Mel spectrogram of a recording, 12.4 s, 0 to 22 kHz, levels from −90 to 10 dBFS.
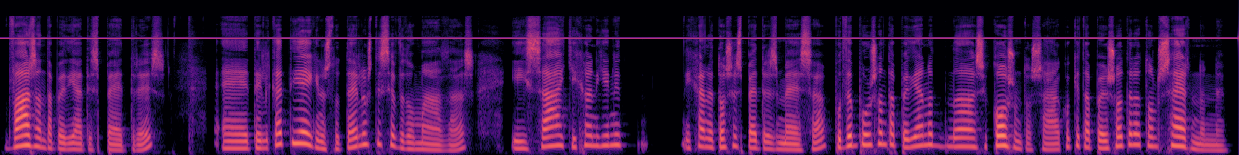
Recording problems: high-pitched whine; loud; throughout; 8 kHz, 6 dB below the speech

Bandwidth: 14.5 kHz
